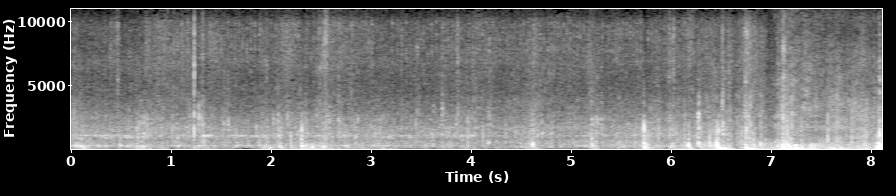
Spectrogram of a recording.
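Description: Electric mountain bike (Propain Ekano) riding over a dirt trail: steady tyre and rolling noise with frequent clicks and rattles from the bike over rough ground, and heavier thumps in the last couple of seconds.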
